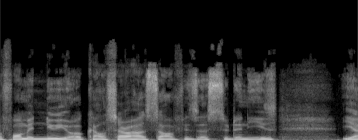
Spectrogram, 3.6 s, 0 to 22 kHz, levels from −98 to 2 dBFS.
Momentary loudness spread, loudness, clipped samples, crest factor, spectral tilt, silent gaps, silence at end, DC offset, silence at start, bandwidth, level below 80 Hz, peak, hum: 7 LU; -29 LUFS; under 0.1%; 14 dB; -5.5 dB/octave; none; 0 s; under 0.1%; 0 s; 15.5 kHz; -58 dBFS; -16 dBFS; none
